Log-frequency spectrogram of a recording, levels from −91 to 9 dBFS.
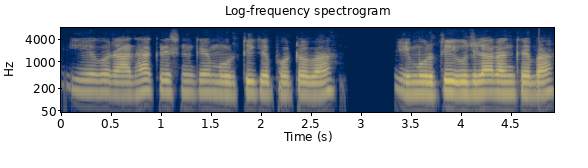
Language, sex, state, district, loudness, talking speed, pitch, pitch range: Bhojpuri, male, Bihar, Saran, -17 LUFS, 180 wpm, 150 Hz, 145-155 Hz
